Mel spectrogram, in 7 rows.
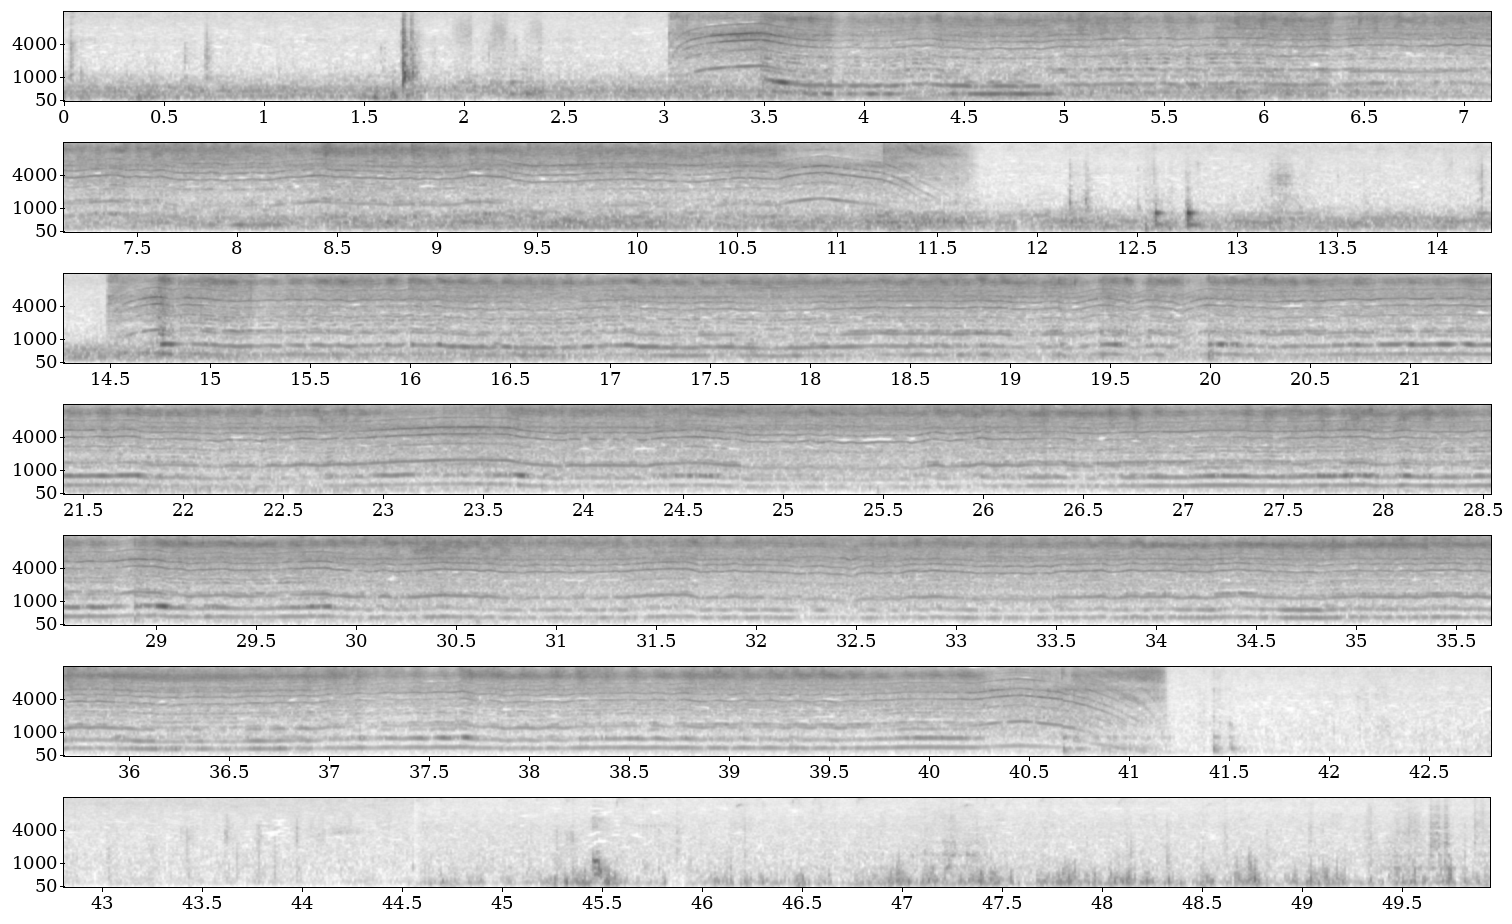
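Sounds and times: power tool grinding wood: 3.0s - 11.7s, 14.5s - 41.2s.

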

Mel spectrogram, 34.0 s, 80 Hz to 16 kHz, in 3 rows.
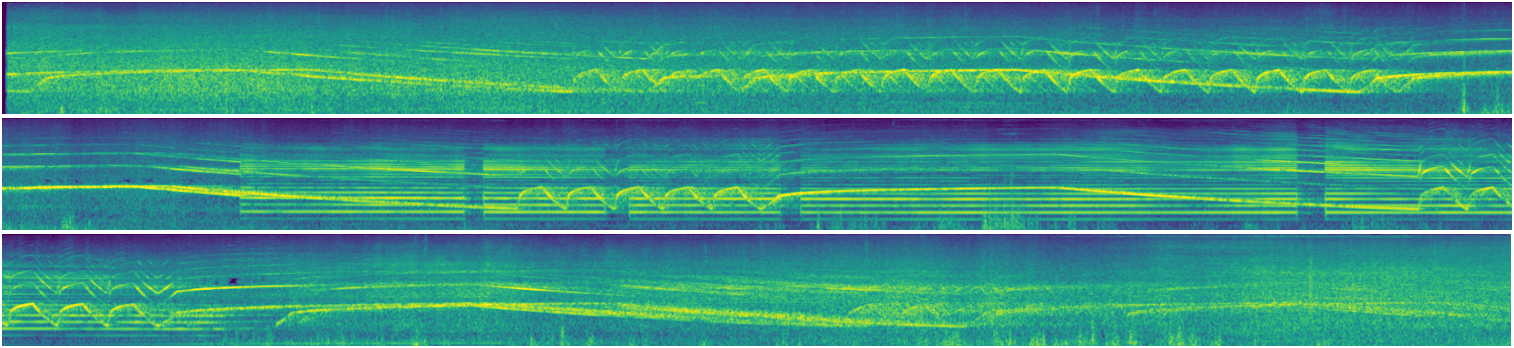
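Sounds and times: ambulance siren wailing and yelping: 0.0s - 33.9s
steady horn-like tone: 20.6s - 24.4s.

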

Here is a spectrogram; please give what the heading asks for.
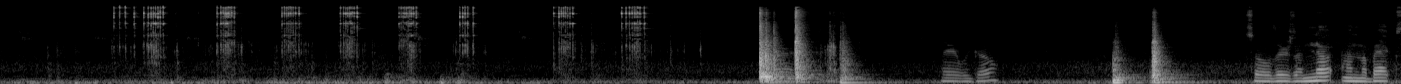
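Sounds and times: socket ratchet wrench clicking: 1.1s - 4.9s, 5.6s - 6.7s.

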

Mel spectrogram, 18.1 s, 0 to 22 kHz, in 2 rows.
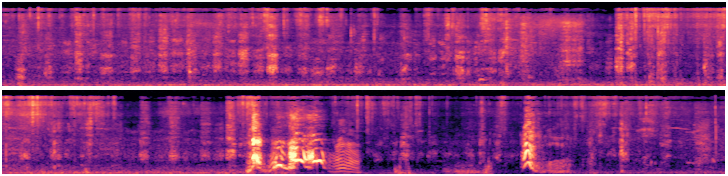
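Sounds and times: dogs play-wrestling rumble: 0.0s - 12.1s, 13.2s - 18.0s
dog barking: 12.1s - 13.3s.

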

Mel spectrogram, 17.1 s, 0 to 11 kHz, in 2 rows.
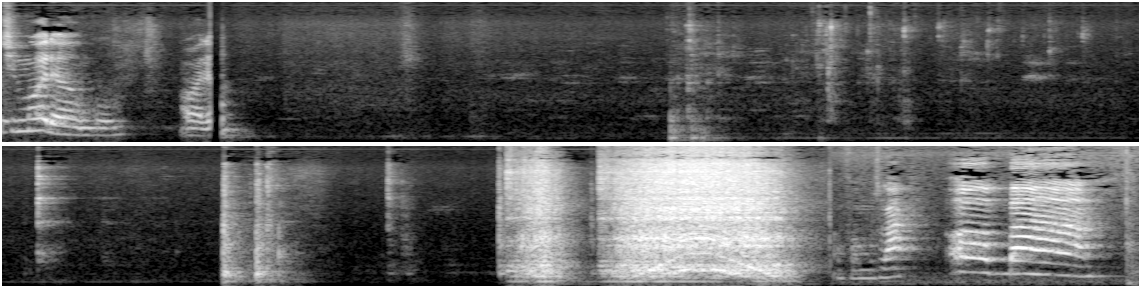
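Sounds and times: blender running: 12.3s - 14.6s.

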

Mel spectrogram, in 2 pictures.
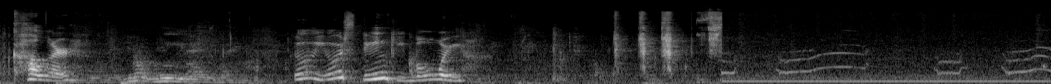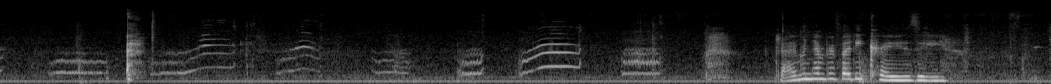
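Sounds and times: steady low hum: 0.0s - 21.0s
cat yowling: 7.2s - 17.2s.

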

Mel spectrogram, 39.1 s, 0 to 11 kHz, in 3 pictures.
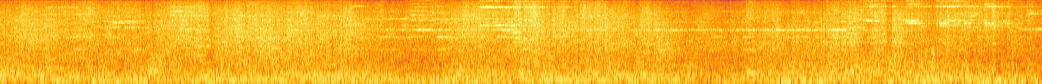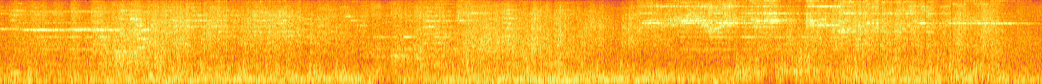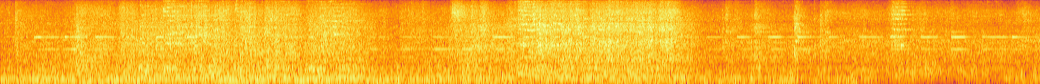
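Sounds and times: steel wheels rumbling on rail: 0.0s - 39.0s
high-pitched wheel squeal: 4.4s - 6.7s, 8.3s - 15.0s, 21.0s - 26.0s.

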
